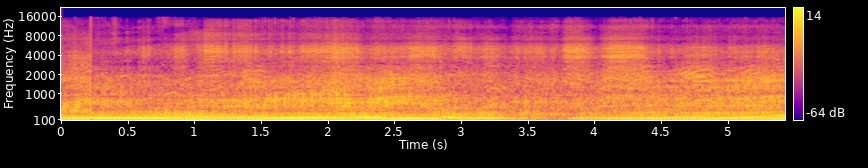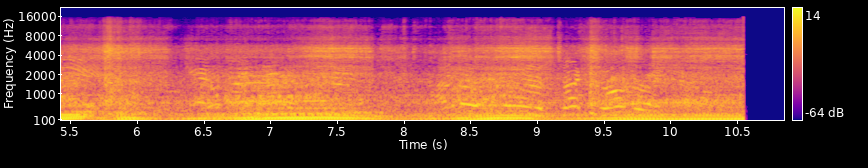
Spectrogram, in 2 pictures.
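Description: Off-road rig's engine revving up and down again and again while it crawls over rocks, each rise and fall in pitch lasting about a second.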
